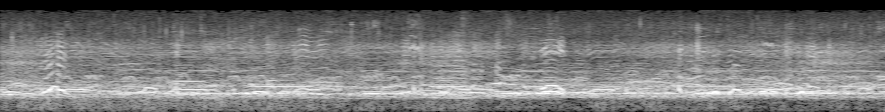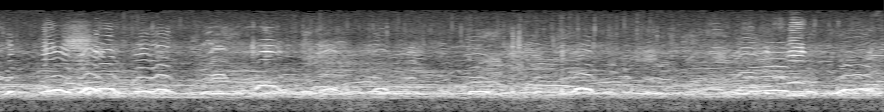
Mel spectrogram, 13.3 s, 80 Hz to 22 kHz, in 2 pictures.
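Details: Wintering flock of 905 swans in flight over rice fields, Motono, Inzai, Chiba, Japan, December 2014; a dense, unbroken roar of honking and trumpeting calls from countless birds throughout.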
